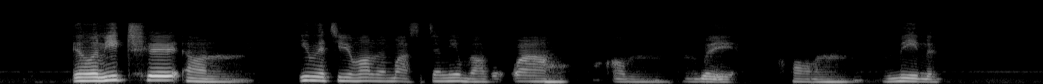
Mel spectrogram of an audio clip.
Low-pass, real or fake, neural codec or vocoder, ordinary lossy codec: 7.2 kHz; fake; codec, 16 kHz, 0.5 kbps, X-Codec, HuBERT features, trained on balanced general audio; none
